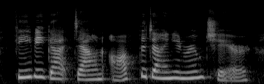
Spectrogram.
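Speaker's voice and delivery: ordinary delivery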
